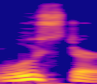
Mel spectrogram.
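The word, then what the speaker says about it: Worcester: Worster by the way Worster you don't pronounce that R Worster noer W you don't pronounce a lot of the letters in that word to be honest no especially with that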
